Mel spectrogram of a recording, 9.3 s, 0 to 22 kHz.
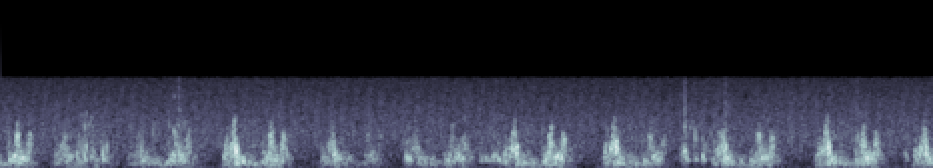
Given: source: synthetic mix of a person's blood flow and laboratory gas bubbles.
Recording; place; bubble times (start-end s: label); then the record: Doppler ultrasound of blood flow; precordium
0.73-1.10 s: bubbles
1.52-1.57 s: bubbles
1.68-1.90 s: bubbles
4.04-4.16 s: bubbles
4.63-4.67 s: bubbles
4.78-5.03 s: bubbles
6.77-7.30 s: bubbles
8.54-8.62 s: bubbles
9.02-9.11 s: bubbles
From the record:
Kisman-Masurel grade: 221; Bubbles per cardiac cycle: several, 3 to 8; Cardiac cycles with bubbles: 10 to 50%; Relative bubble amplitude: barely perceptible (0.100 to 0.250); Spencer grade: 2 (many but less than half of the cardiac periods contain bubble signals, singularly or in groups); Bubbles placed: anywhere in the cardiac cycle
